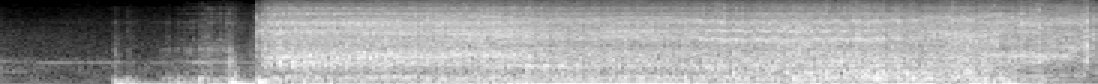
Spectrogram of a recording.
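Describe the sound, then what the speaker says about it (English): A hole saw on a hand-held motor bites into wood. A brief low hum is followed by a loud, continuous grinding roar that holds steady and close for several seconds. "now I got this big plug of wood stuck in my hole saw"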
